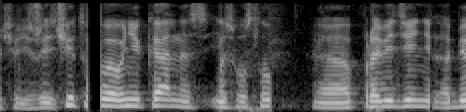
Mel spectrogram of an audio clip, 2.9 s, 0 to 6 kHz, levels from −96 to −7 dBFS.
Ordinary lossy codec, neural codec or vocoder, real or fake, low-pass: none; none; real; 5.4 kHz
